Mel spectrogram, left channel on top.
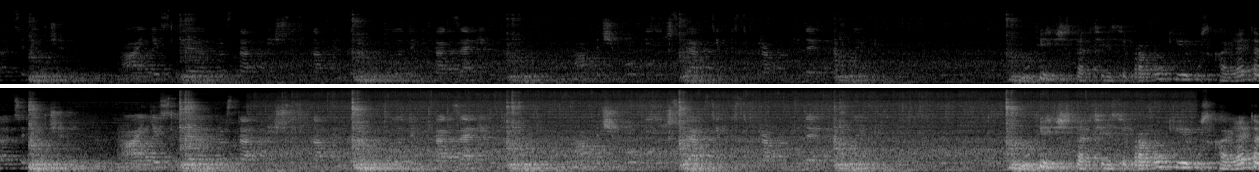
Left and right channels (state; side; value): quieter; left; 19.3 dB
